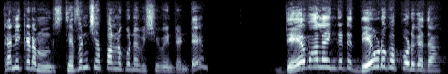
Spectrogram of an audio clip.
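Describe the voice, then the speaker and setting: Speaking quickly in a very high voice, a man delivers a lively sermon as pastor. He shoots out rhetorical questions and shifts from booming appeals to quiet asides.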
